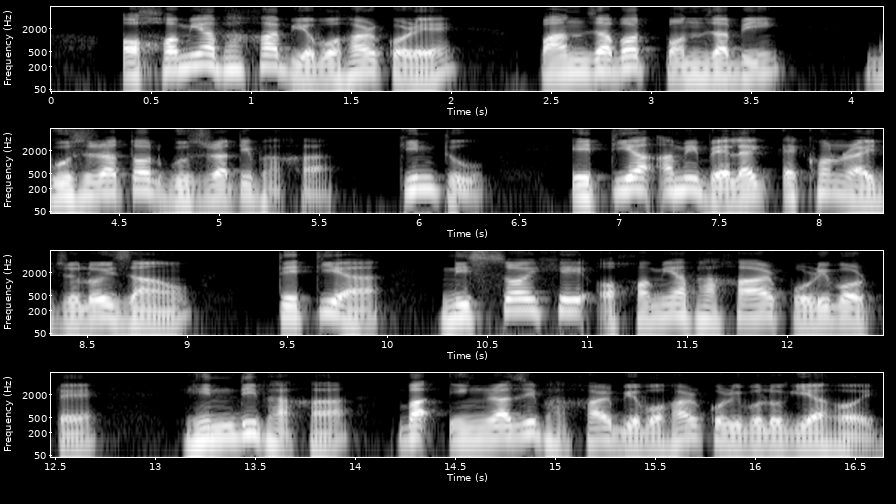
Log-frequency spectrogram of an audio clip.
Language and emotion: Assamese, neutral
